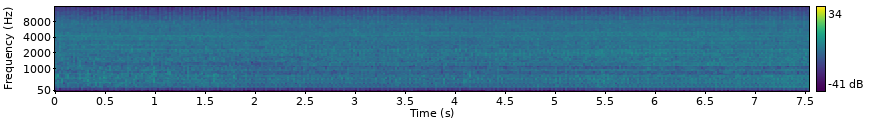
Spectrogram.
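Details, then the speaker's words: 1980 Homelite 5000 W generator with cast-iron Briggs single-cylinder engine and changed exhaust, running a 220 V 3 hp air compressor (about 3,400 W): a loud, steady drone with raspy exhaust that holds an even pace; it runs fine under load. "okay seem to take a 30 400 watt load pretty good"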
